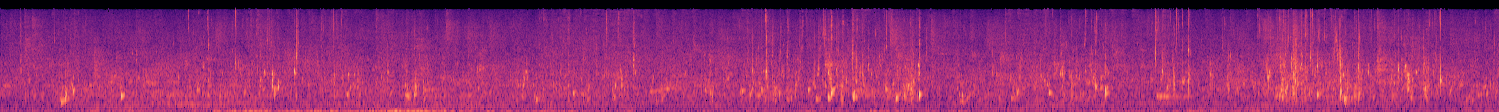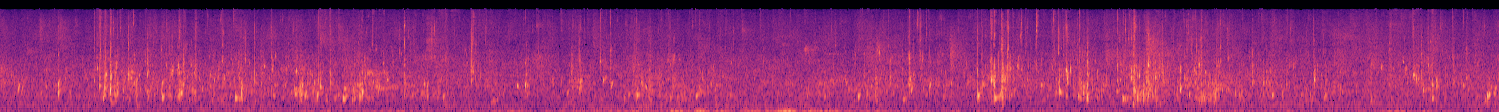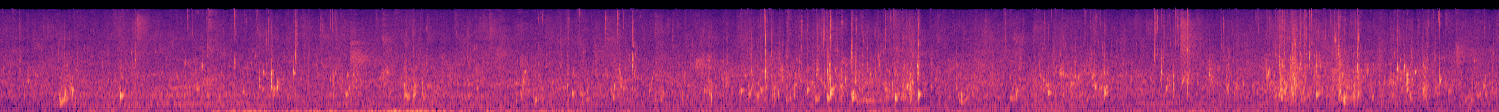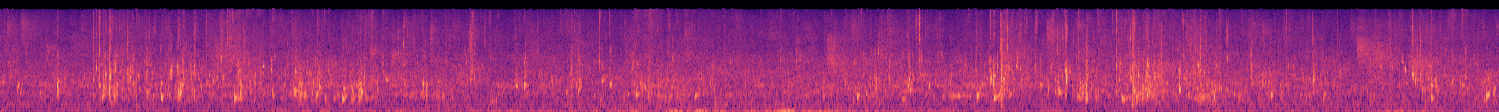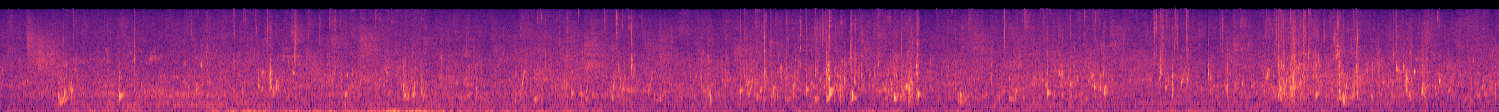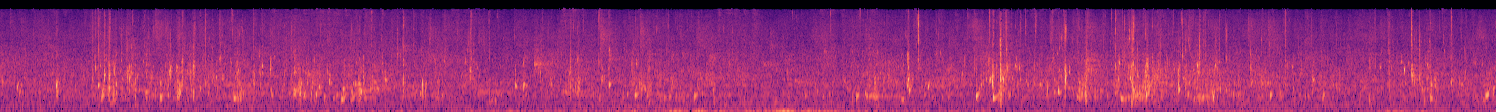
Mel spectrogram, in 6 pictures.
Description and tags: I'm working on a new sleep video and this is a mix I created in audacity of an underground lake.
